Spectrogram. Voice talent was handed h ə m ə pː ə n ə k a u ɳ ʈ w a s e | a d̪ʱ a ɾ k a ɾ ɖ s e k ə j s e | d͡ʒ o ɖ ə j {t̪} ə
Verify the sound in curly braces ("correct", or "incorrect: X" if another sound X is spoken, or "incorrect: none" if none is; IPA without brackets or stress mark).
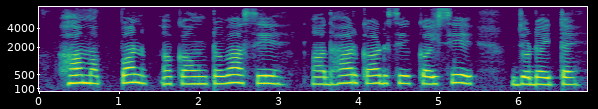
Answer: correct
